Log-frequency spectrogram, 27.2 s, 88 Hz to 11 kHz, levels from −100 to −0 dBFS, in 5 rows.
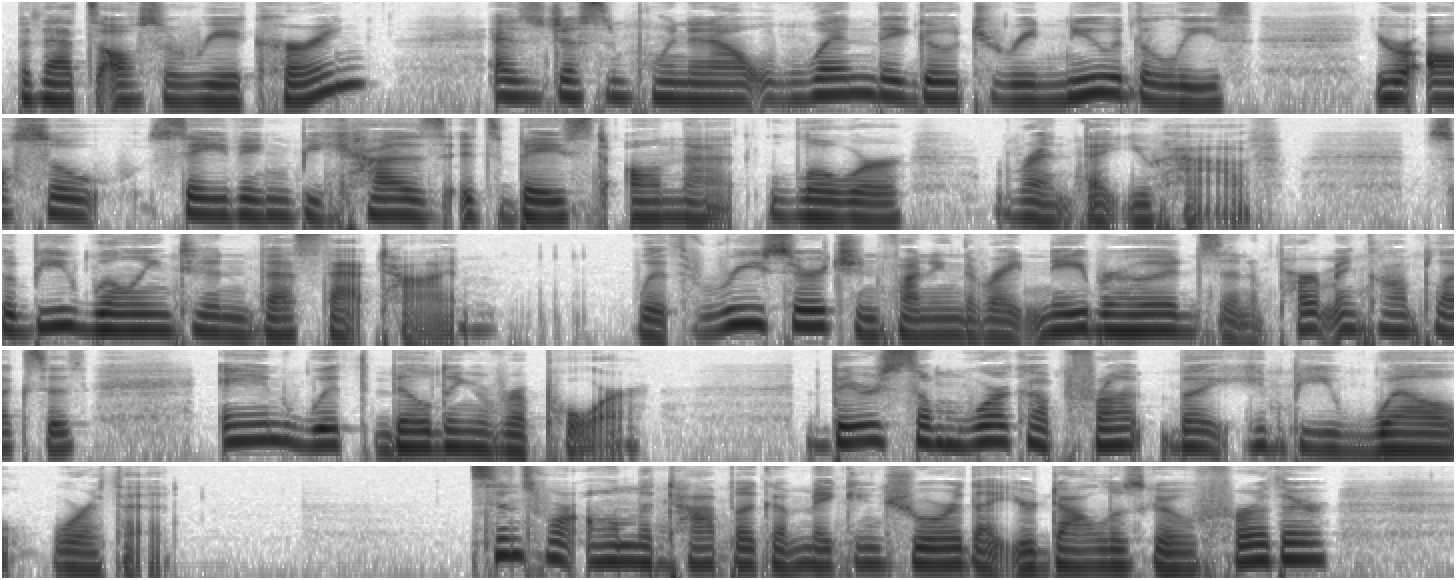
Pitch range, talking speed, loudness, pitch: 150-185 Hz, 165 wpm, -25 LUFS, 165 Hz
